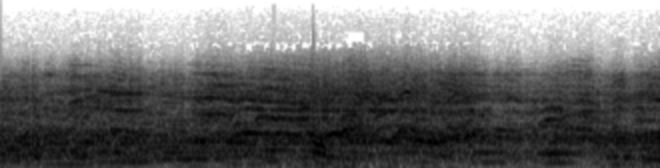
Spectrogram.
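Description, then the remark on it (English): A large crowd waiting before the Raleigh Tavern, extending up and down Duke of Gloucester Street for an address by Governor Fouquet and Colonel Mercer, murmurs and chatters, many overlapping voices forming a steady, dense hubbub with no single speaker standing out. “The crowd waiting here before the Raleigh Tavern extends far up and down Duke of Gloucester Street.”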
